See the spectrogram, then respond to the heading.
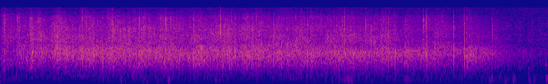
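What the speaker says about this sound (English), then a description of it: "So please give a big round of applause." An audience at a talk introducing neural networks with Python welcomes the speaker with sustained, even applause, full and fairly close, which fades slightly at the very end.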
